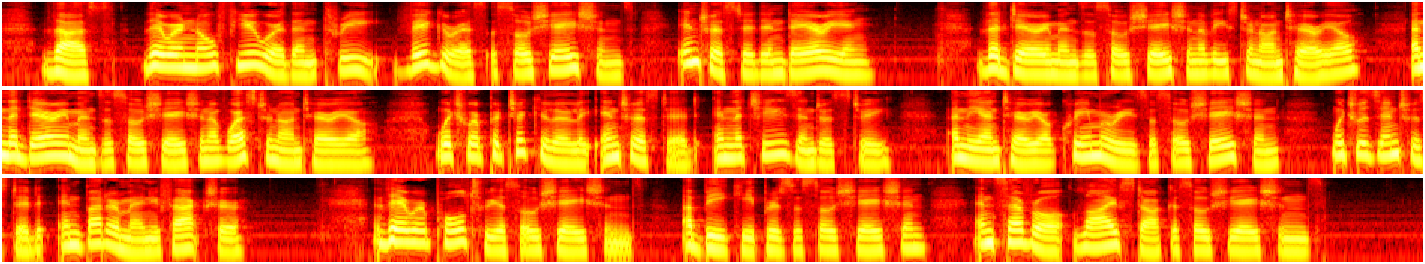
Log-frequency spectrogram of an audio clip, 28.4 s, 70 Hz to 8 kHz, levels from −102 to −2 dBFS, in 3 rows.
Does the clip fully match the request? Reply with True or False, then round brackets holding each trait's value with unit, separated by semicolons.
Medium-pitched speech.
True (150 Hz)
